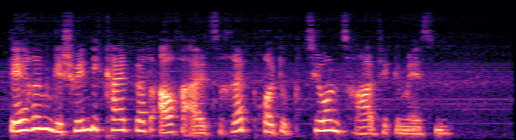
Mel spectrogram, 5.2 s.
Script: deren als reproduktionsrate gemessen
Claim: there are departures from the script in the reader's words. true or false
true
